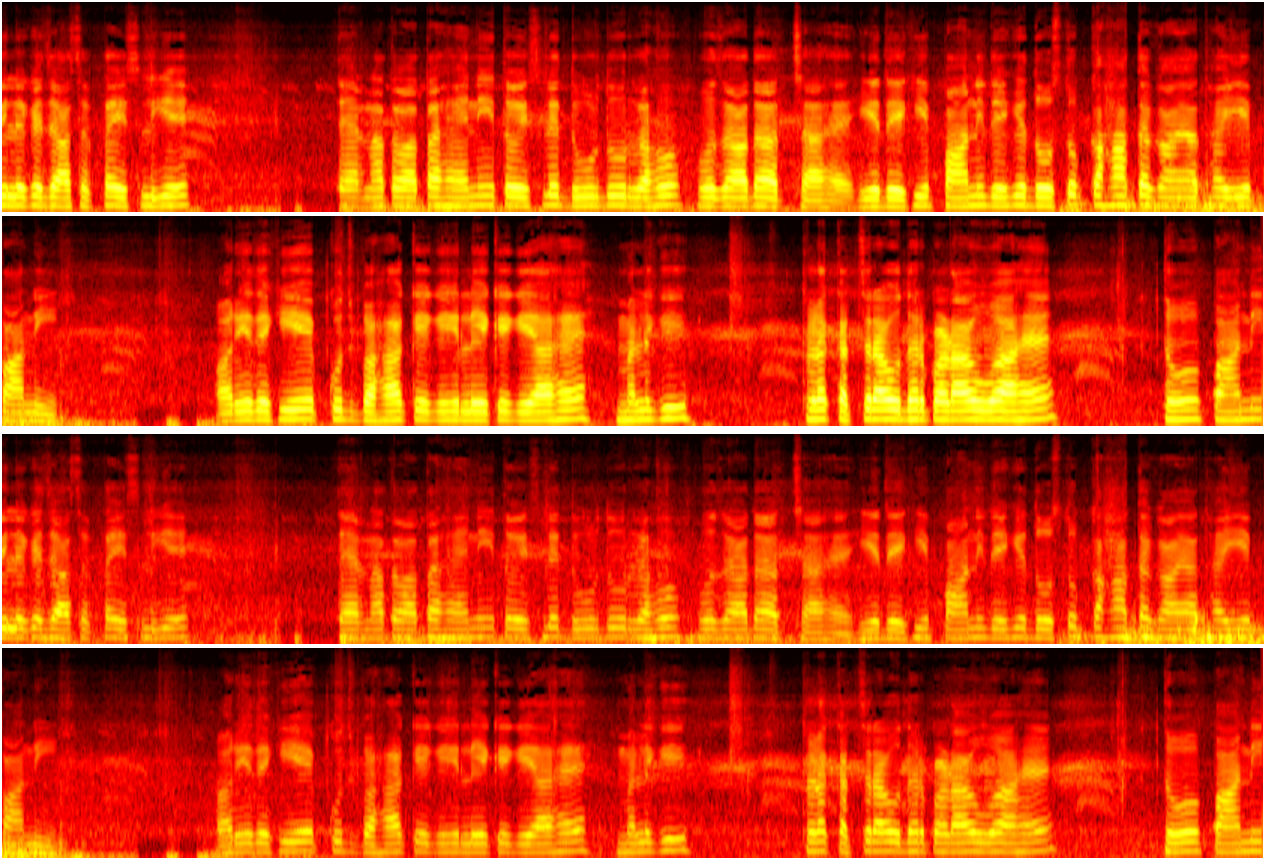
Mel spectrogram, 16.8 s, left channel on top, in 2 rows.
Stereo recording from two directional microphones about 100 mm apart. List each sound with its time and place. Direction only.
0.0 s speech: 25° left (ahead or behind)
9.8 s speech: 35° left (ahead or behind)
12.5 s speech: 35° left (ahead or behind)
13.7 s speech: 25° left (ahead or behind)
